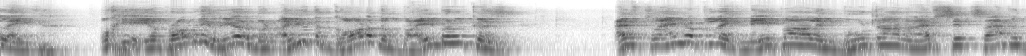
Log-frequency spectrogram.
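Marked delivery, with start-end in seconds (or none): none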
